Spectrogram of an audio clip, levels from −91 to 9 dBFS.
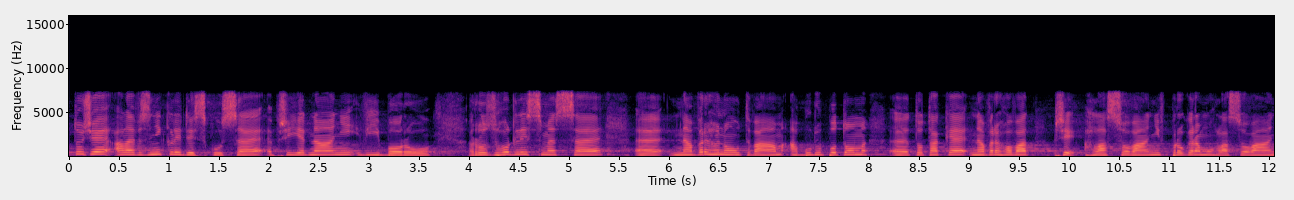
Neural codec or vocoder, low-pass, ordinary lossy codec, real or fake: none; 7.2 kHz; MP3, 96 kbps; real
